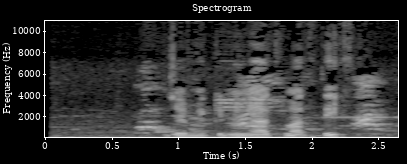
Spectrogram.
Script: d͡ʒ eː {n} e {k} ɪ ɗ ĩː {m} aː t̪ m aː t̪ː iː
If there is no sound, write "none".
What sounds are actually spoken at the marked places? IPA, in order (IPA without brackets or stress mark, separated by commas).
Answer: m, k, none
